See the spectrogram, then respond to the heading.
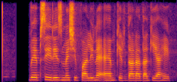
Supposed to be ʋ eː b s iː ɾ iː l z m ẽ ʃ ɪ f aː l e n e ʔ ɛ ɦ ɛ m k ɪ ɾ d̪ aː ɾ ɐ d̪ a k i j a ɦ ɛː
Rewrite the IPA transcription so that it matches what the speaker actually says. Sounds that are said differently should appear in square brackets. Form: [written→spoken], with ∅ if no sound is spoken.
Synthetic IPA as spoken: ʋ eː b s iː ɾ iː [l→∅] z m ẽ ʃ ɪ f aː l [e→i] n e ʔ ɛ ɦ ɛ m k ɪ ɾ d̪ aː ɾ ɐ d̪ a k i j a ɦ ɛː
